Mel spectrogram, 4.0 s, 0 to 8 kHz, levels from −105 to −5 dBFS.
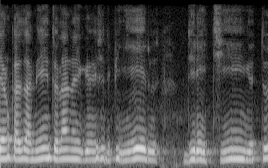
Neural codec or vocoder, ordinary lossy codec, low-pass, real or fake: codec, 16 kHz, 8 kbps, FunCodec, trained on Chinese and English, 25 frames a second; MP3, 64 kbps; 7.2 kHz; fake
